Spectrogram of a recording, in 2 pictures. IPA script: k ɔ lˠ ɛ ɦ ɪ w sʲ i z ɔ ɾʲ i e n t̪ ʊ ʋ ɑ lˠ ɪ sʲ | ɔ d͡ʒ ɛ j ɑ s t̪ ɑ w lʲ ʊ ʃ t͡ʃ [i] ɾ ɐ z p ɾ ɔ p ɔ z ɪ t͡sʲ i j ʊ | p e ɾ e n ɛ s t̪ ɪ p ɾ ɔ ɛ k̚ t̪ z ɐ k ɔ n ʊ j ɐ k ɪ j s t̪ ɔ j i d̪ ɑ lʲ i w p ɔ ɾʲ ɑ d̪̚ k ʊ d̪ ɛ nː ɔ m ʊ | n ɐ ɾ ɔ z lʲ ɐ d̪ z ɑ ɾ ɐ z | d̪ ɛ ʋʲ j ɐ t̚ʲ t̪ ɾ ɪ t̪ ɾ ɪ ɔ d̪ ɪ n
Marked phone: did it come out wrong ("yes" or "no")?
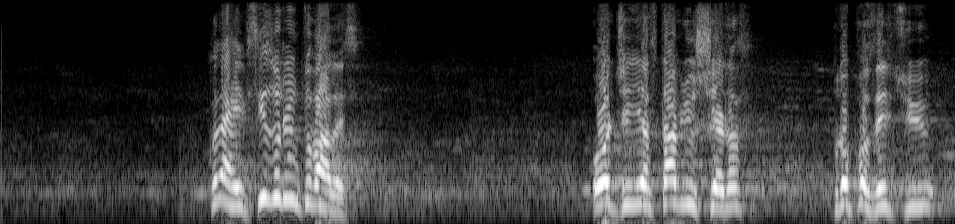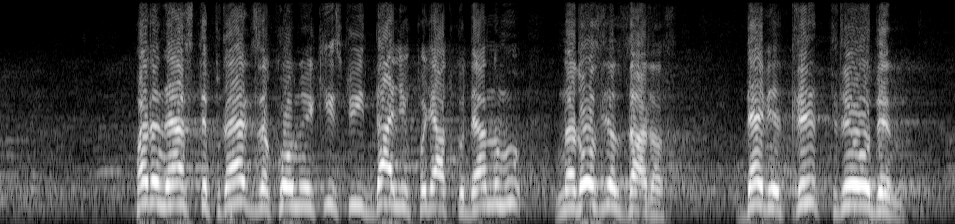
yes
